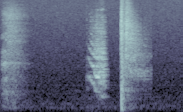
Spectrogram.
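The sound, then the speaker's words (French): A couple of airy, breathy swishes lead into one sharp, heavy bang, like a door slamming shut, followed by a brief noisy decay. No one speaks. “Une porte qui se claque.”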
